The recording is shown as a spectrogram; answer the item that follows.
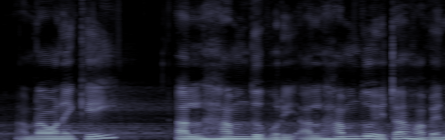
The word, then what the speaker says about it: الحمد: এখানে আমরা বড় হা উচ্চারণ করব। গলার মধ্যে হালকা চাপ দিয়ে উচ্চারণ করতে হবে। আমরা অনেকেই আলহামদু পড়ি, আলহামদু এটা হবে না, আলহামদু হবে।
